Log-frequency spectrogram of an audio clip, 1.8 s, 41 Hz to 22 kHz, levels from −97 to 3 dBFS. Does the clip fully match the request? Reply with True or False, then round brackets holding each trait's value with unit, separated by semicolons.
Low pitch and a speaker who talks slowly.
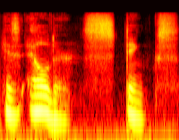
True (130 Hz; 100 wpm)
